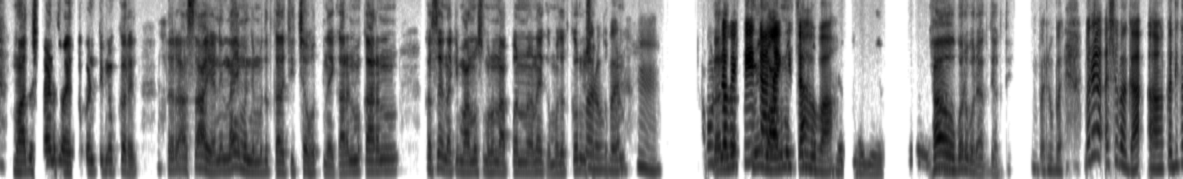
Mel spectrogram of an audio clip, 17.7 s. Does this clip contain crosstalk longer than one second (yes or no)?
yes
